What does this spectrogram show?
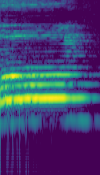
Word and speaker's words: ओम: ओम ओम कैसे ओम अगर ओम का उच्चारण हम करें ओम तीर मात्रा का समय लग रहा है इसलिए इसको हम लोग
